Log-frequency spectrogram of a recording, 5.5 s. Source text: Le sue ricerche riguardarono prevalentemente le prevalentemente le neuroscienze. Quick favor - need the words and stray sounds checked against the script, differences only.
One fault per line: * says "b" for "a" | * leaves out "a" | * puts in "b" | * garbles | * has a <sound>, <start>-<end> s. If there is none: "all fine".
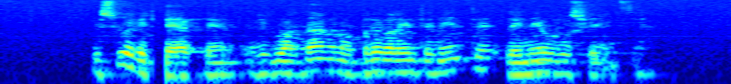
* has a dropout, 1.1-1.2 s
* leaves out "prevalentemente le"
